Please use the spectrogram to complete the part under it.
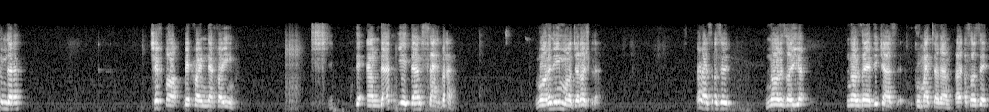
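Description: An elderly man speaks calmly into a microphone, in short bursts with pauses.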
